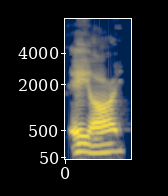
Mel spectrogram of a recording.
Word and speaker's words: Ai: It doesn't really have much to do with AI, but there's a city in the Bible, a Canaanite city called Ai.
